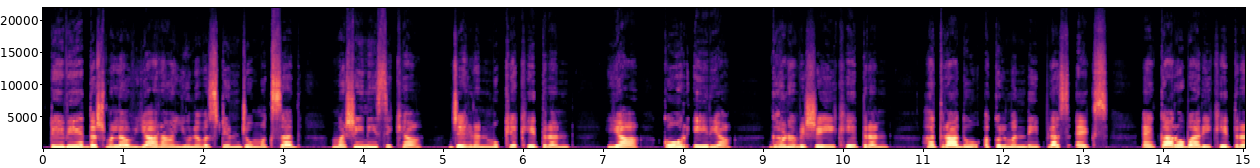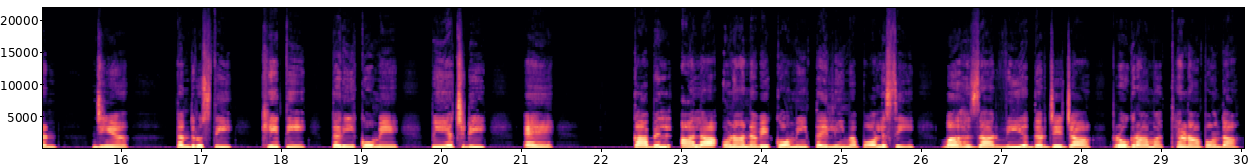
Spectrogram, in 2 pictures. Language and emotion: Sindhi, neutral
